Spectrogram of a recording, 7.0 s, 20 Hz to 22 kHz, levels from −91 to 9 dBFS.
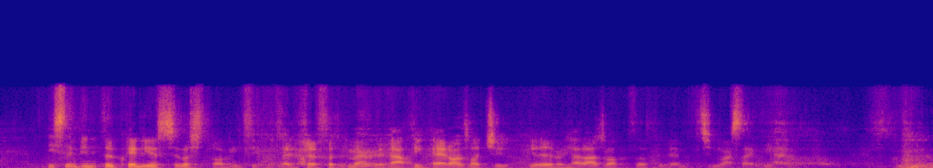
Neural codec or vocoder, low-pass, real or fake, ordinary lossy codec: codec, 16 kHz in and 24 kHz out, 0.6 kbps, FocalCodec, streaming, 2048 codes; 10.8 kHz; fake; AAC, 64 kbps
